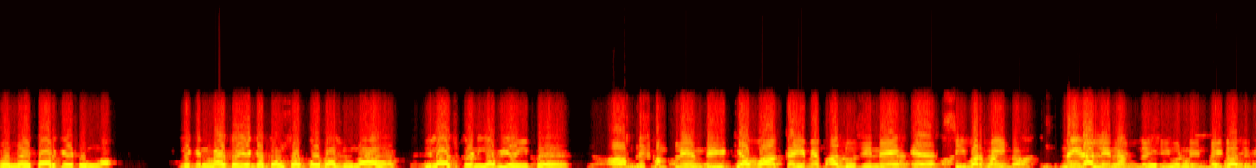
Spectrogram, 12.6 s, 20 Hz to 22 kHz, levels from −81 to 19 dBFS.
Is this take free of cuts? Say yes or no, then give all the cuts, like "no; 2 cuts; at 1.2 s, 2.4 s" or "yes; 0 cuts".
no; 1 cut; at 6.1 s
